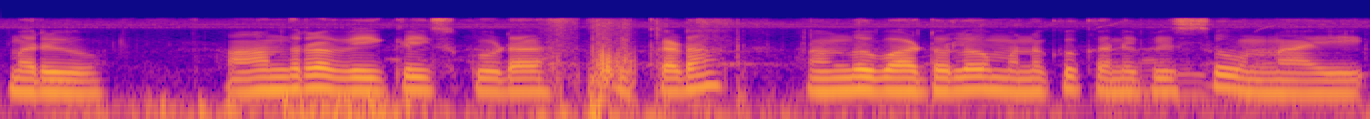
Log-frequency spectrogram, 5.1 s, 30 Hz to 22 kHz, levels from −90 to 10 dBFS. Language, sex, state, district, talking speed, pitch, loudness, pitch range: Telugu, male, Andhra Pradesh, Sri Satya Sai, 105 wpm, 145 Hz, -18 LUFS, 140-155 Hz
